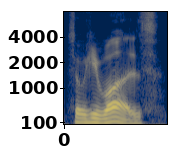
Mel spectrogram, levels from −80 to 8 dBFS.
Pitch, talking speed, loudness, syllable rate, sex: 100 Hz, 175 wpm, -14 LUFS, 3.3 syllables/s, male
